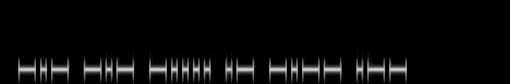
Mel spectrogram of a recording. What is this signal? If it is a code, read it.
Morse code, heard as a keyed tone, about 22 wpm, 700 Hz. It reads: KK6AYW
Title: USA Callsign DE Callsign - 6 Characters - 22wpm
